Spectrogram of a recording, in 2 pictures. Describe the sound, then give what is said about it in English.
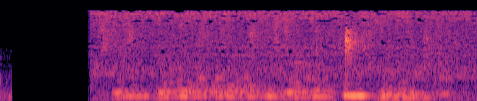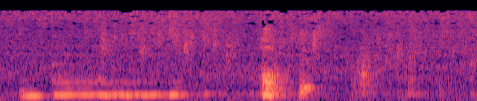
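A steady, hissing spray of running shower water starts abruptly and continues throughout, while a man talks over it. “Who doesn't love a, uh, a shower sip of a good glass of wine?”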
